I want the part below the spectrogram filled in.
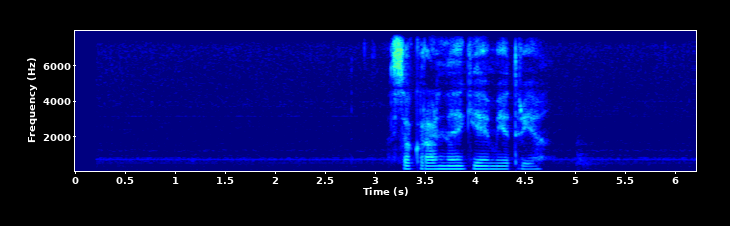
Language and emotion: Russian, neutral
